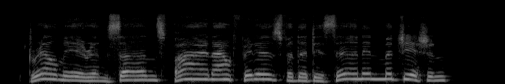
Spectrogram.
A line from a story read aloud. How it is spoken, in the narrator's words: he was shouting, his voice barely carrying over the hubbub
